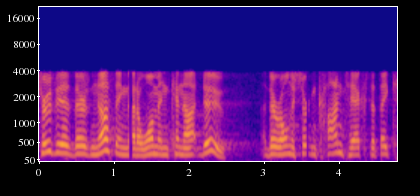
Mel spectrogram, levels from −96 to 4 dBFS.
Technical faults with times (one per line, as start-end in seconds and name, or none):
1.20-1.24 packet loss filled with silence
3.56-3.58 packet loss filled with silence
